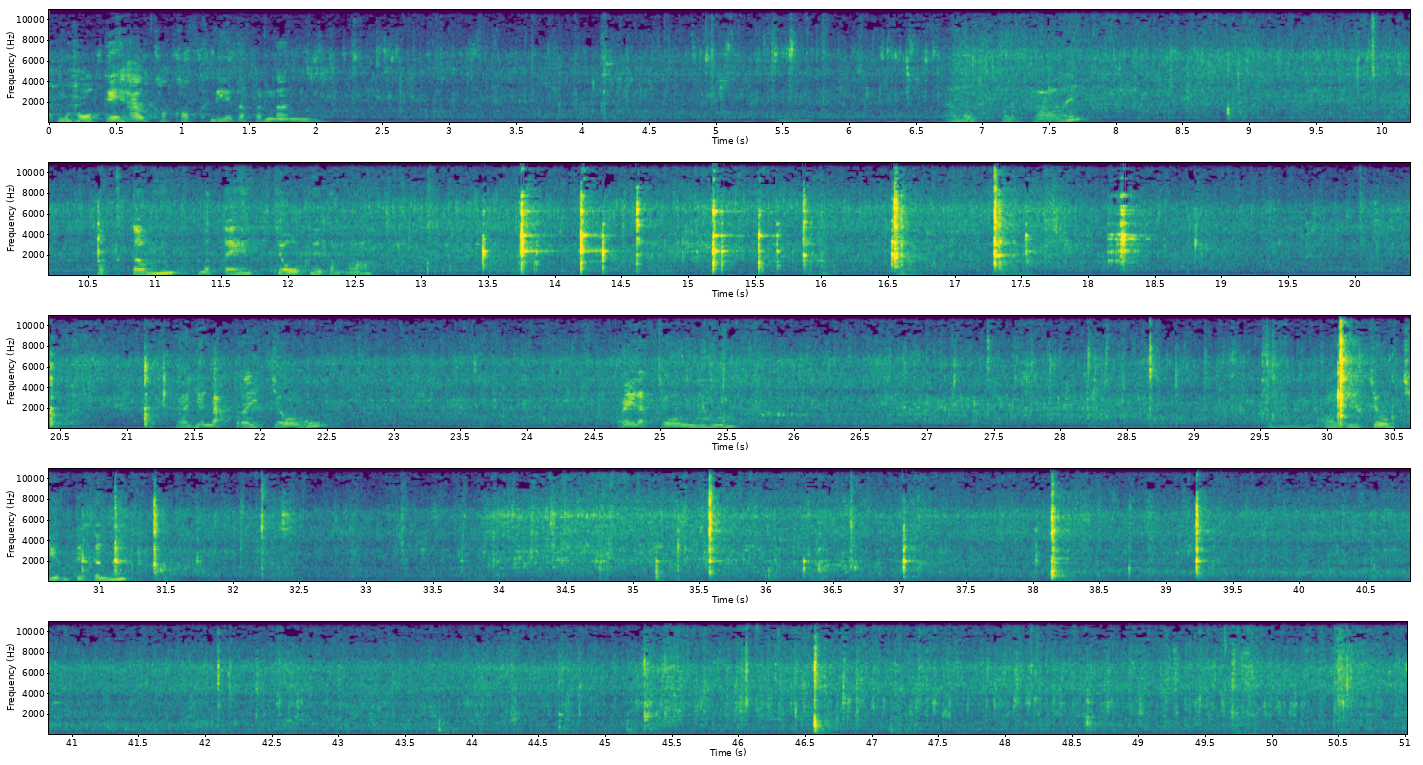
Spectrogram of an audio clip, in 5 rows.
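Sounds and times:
faint sizzle: 0.0s - 51.0s
spatula knocking pan: 13.4s - 18.4s, 38.0s - 38.4s
wooden spatula stirring in wok: 41.8s - 51.0s.

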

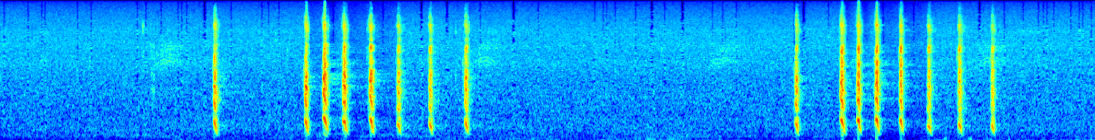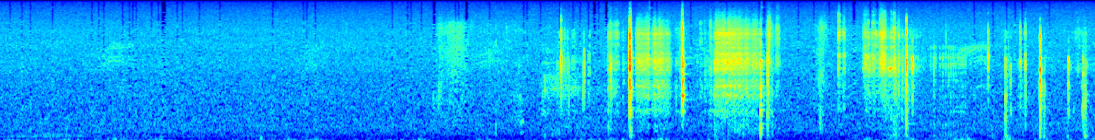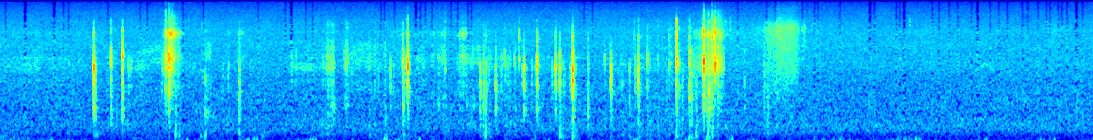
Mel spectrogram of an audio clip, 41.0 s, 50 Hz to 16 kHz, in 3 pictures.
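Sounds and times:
short scraping rustles: 19.1s - 19.9s, 20.5s - 26.1s, 36.0s - 37.5s.

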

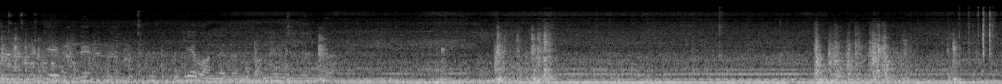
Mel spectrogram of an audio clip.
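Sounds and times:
excavator engine hum: 0.0s - 10.0s.

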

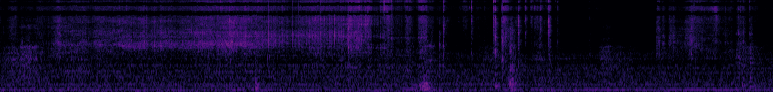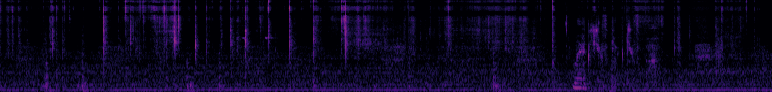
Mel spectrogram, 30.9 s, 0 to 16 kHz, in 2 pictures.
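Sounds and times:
low steady hum: 0.0s - 30.9s
tape peeling off paper: 1.0s - 11.2s, 17.5s - 26.6s.

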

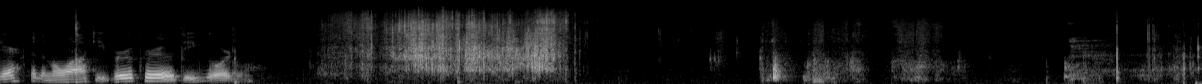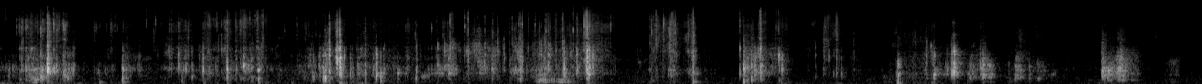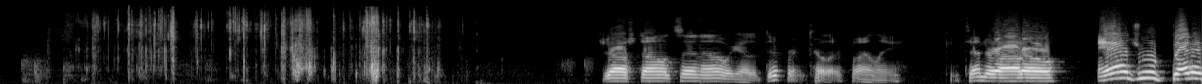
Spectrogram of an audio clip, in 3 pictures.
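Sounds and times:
wrapper tearing: 3.1s - 6.7s, 11.4s - 21.5s, 24.6s - 28.8s
foil wrappers crinkling: 3.1s - 7.4s, 11.4s - 21.5s, 24.6s - 28.9s.

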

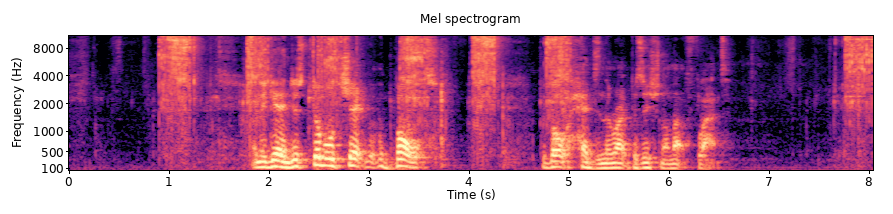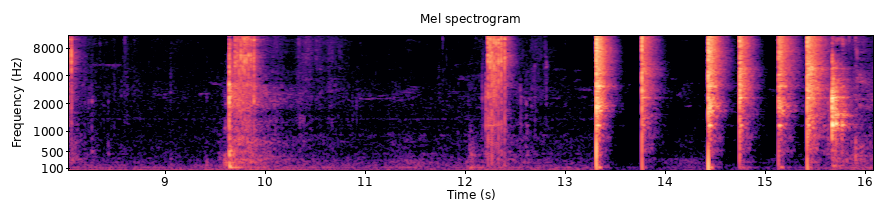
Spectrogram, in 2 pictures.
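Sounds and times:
torque wrench ratcheting: 0.8s - 5.1s, 7.6s - 8.3s, 9.6s - 10.0s, 12.2s - 12.6s
torque wrench clicks: 0.9s - 5.0s, 7.6s - 8.2s, 9.6s - 10.0s, 12.2s - 12.6s.

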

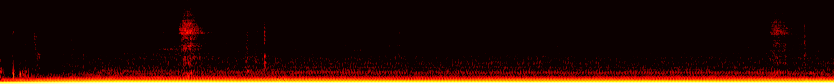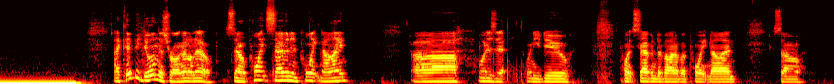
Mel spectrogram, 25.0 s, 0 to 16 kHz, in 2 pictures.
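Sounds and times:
subwoofer low sine tone: 0.0s - 13.9s.

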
